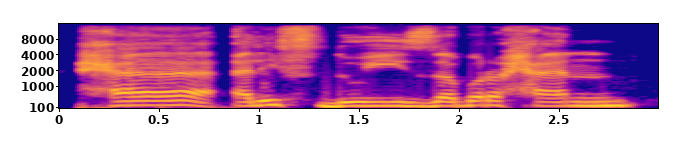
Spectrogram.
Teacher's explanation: হা হরফ হলকের মধ্যখান থেকে উচ্চারণ হবে কারণ হার মাখরাজ হলকের মধ্যখান থেকে হবে হা আলিফ দুই জবর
